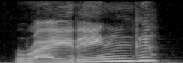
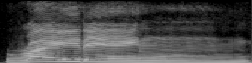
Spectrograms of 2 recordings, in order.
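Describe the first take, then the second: First: A hard g sound is popped at the end. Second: The ng sound is held and fades out. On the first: The speaker calls it wrong. "not right" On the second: The speaker calls it right. "stretch and hold out the N G sound and then fade it out"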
